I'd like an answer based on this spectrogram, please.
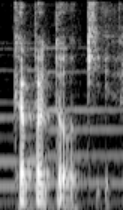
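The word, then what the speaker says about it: Cappadocia: See, for some reason, the way they write it in English specifically, at least on Google Maps, it's spelled as C A P A D O C I A. And so it sounds like an for some reason an Italian word to me.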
